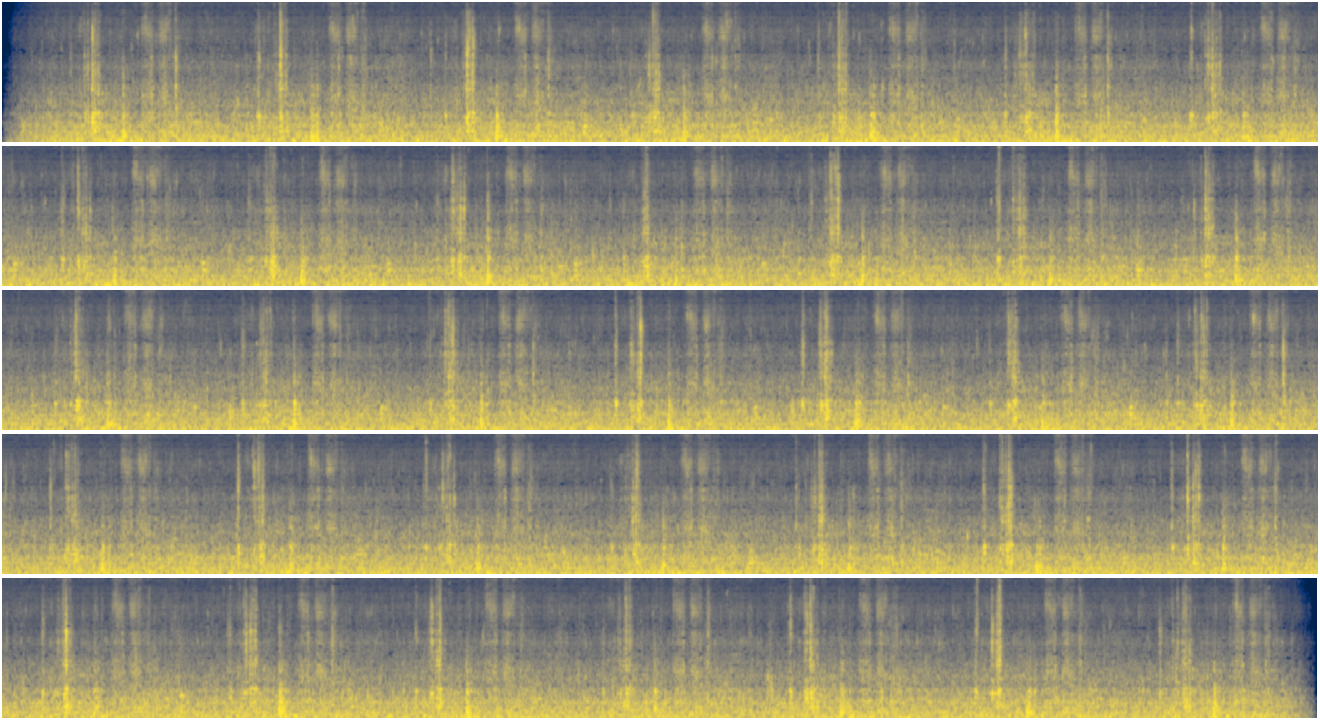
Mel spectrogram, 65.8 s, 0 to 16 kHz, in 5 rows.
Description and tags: The sound my dishwasher made yesterday morning.
Tascam DR-22WL, Sony ECM-DS70P mic.
appliance, dish, dishes, dishwasher, household, kitchen, machine, splash, washing, water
